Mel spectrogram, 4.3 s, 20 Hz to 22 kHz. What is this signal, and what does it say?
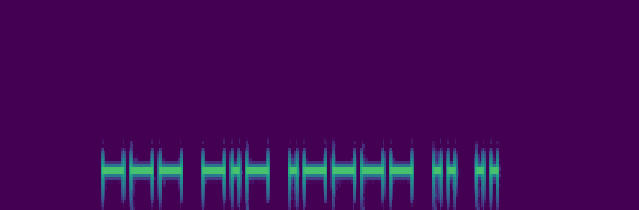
Morse code, heard as a keyed tone, about 25 wpm, 700 Hz. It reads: OK1II
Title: DXCC-100 Call Signs - 5 Characters - Repeated 3x - 25wpm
